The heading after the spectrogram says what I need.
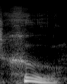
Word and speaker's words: Hu: a sacred word is who spelled H you pronounced H oo oo o or who or dr. who as in dr. who or who who's on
